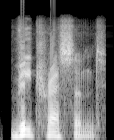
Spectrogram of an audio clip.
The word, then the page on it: vitrescent: American English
